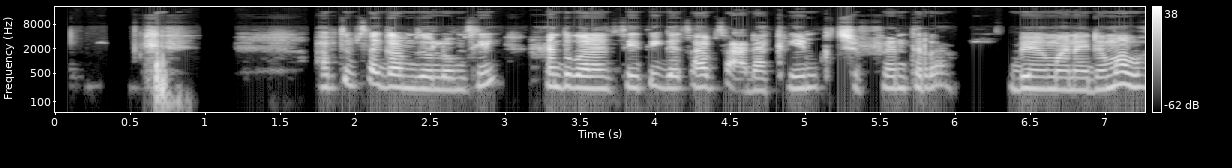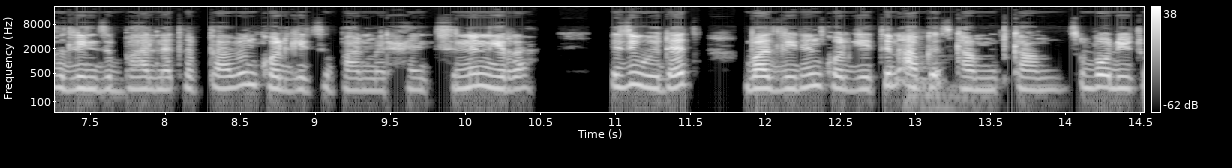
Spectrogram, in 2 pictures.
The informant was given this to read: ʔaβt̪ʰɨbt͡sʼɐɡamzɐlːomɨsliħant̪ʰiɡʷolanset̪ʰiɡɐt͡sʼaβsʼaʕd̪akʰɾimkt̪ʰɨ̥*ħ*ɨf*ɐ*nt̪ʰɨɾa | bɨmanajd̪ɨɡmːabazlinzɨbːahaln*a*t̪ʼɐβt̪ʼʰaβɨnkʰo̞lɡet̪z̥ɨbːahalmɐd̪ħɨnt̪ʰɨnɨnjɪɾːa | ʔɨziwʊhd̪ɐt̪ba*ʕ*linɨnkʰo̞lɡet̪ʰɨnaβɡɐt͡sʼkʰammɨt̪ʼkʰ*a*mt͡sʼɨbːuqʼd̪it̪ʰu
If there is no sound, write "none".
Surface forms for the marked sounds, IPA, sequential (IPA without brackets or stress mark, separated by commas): ʃ, ɐ, ɐ, z, a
